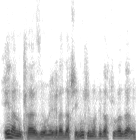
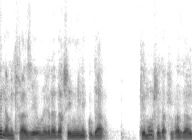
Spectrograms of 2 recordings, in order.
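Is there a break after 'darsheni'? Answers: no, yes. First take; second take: no; yes. First: The phrase runs on without a break after 'darsheni'. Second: The phrase breaks with a full stop after 'darsheni'. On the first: The verse must be expounded exactly as the rabbis expounded it. The speaker calls it right. "אלא" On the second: The verse simply asks to be expounded, and the rabbis' readings are examples. The speaker calls it wrong. "זה לא"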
